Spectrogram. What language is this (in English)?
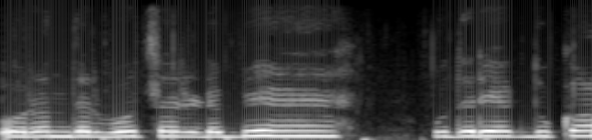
Rajasthani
